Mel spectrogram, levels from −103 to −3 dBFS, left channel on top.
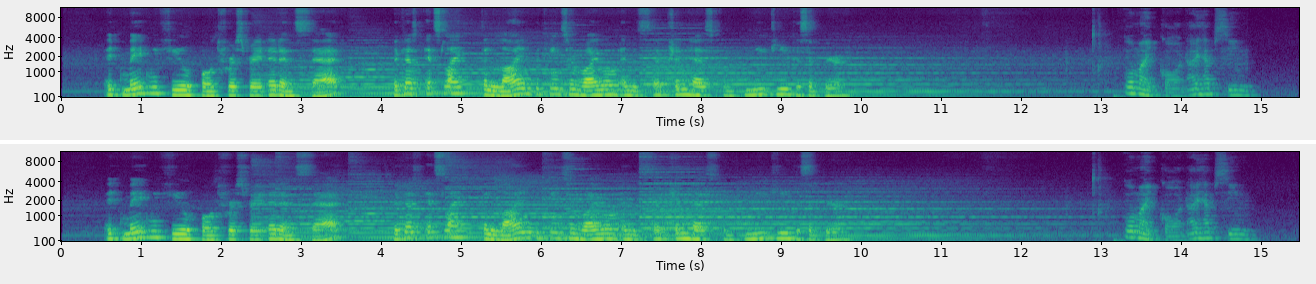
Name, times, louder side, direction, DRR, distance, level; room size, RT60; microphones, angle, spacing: voice 1, 0.5-3.5 4.1-9.8, left 2 dB, 50° left, 8 dB, 1.0 m, -25 dB
sound 1, 2.4-12.4, right 1 dB, 90° right, 2.3 m, -37 dB
voice 2, 12.9-14.8, left 1 dB, 15° left, 2 dB, 2.5 m, -38 dB
12.0 x 11.5 x 2.6 m, 0.24 s
head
